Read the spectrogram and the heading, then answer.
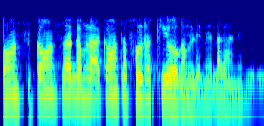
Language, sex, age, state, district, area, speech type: Hindi, female, 18-30, Uttar Pradesh, Jaunpur, rural, conversation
